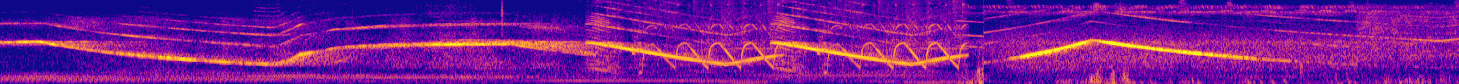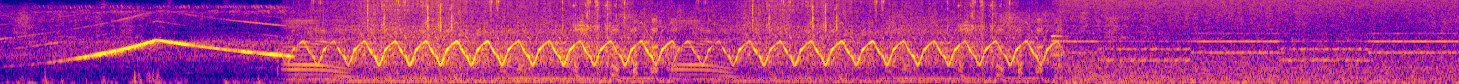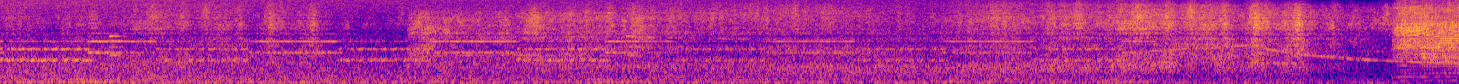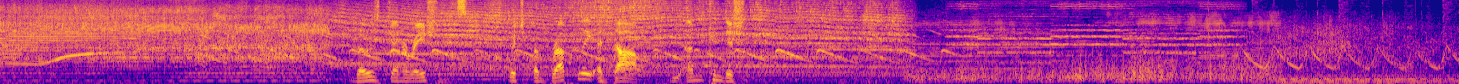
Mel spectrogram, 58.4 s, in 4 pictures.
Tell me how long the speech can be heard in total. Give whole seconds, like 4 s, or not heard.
4 s.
